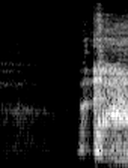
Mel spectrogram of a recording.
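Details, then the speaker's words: Adult livestreamer coughing, who says the cough is no longer bringing anything up: a single sharp, forceful cough after a brief quiet moment, cut off at the end. "oh please don't mind me it's just a cough there's nothing else going on I'm not even coughing anything up anymore"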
